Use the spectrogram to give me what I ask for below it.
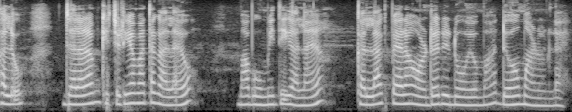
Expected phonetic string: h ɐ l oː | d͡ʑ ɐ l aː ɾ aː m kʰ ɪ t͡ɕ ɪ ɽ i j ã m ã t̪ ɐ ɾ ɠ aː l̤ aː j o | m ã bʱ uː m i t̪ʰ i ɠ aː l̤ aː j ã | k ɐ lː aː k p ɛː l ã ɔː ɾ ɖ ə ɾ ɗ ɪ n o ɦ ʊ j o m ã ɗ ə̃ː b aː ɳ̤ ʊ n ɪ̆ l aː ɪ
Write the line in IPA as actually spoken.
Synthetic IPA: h ɐ l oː | d͡ʑ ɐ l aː ɾ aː m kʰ ɪ t͡ɕ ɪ ɽ i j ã m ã t̪ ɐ ɠ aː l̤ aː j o | m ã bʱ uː m i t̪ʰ i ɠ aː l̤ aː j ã | k ɐ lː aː k p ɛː ɾ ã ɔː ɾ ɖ ə ɾ ɗ ɪ n o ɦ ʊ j o m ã ɗ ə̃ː m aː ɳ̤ ʊ n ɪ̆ l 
